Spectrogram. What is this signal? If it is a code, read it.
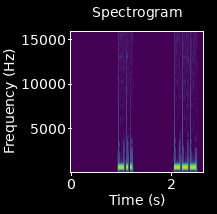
Morse code, heard as a keyed tone, about 30 wpm, 700 Hz. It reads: D O
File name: Lesson 19d - Letter w - Two Characters 30wpm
